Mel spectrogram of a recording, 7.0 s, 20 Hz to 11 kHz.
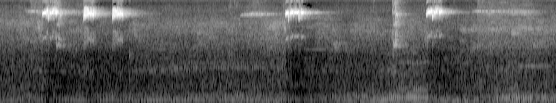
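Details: Blue-crowned hanging parrot, male, recorded on 17 July 2020, giving a quick run of three shrill high chirps, then two more isolated piercing notes after pauses, with soft low rumble behind.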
